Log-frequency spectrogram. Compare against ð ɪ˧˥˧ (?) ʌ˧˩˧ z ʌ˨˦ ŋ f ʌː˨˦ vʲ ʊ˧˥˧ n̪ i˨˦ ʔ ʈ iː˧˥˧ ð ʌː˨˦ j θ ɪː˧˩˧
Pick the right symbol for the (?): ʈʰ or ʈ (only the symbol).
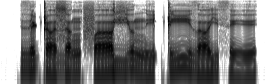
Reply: ʈ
